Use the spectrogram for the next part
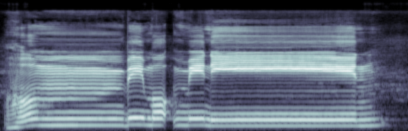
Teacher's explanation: میم ساکن ہے، اس پہ اخفا کیا جاتا ہے، ناک میں آواز چھپائی جاتی ہے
